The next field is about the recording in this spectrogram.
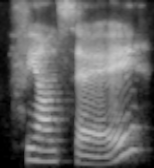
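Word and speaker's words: fiancé: word fianc so fiance it's a 2ds money has stress on the last syllable so in French they put the stress mark if it's the stress syllable of fiance I'm gonna lengthen on that last syllable I have the vowel e the vowel ah and then s sound and an a fiance if you don't say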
